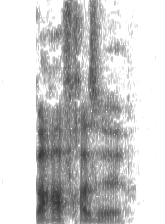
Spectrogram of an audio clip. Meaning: paraphraser
- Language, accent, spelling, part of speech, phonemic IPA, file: French, France, paraphraseur, noun, /pa.ʁa.fʁa.zœʁ/, LL-Q150 (fra)-paraphraseur.wav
